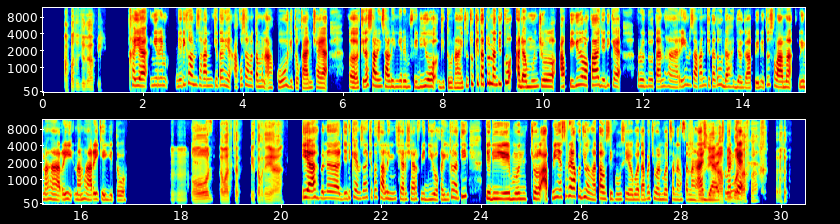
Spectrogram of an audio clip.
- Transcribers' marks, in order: in English: "share-share"; chuckle
- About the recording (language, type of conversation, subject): Indonesian, podcast, Apa kegiatan yang selalu bikin kamu lupa waktu?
